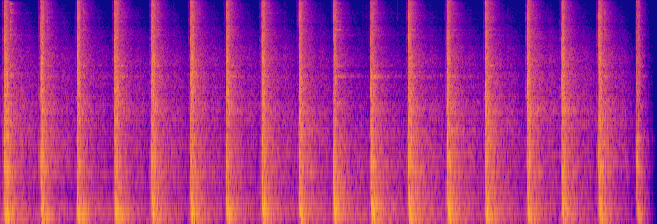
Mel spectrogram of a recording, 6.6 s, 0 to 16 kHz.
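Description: Steady hammer blows flattening a bent metal flange while mounting a Dayton 6FHX9 blower to a fan panel: about seventeen sharp, loud, evenly spaced strikes, each ringing briefly, with no voices.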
